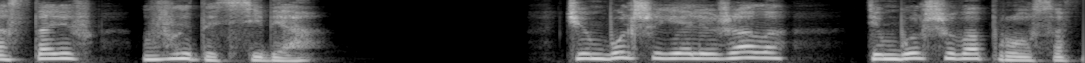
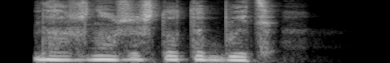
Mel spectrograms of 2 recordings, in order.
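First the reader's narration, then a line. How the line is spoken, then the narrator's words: Barely audible mutter. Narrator (Russian): пробормотала едва слышно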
